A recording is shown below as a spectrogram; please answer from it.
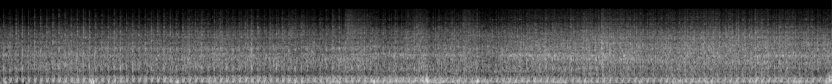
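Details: Old worn 2 hp Briggs & Stratton engine swapped into a Baja Dirt Bug in place of the China engine with a bad crank seal, straight exhaust: even, quick putter with no misses; sounds really good.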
